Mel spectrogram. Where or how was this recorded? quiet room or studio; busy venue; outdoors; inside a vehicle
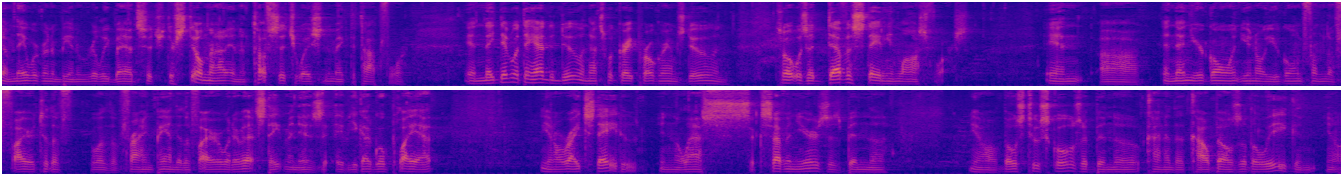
busy venue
